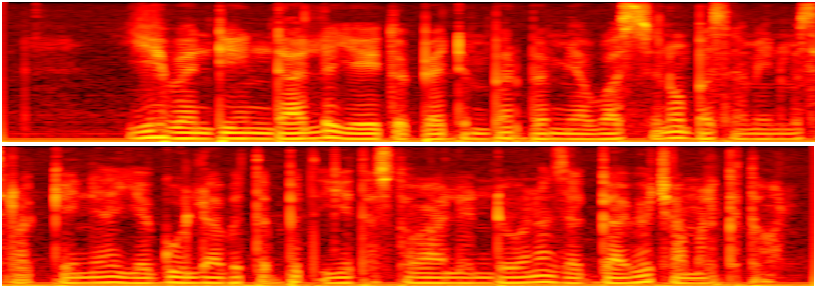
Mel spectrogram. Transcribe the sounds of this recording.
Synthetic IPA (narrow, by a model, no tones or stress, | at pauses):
jɪhbənd̪ihɨnd̪alːəjɛit̪ʰjo̞pʼjad̪ɨmbəɾbəmːijawasɨnəwbəsəme̞nmɨsɾa̰kʰe̞nijajɛɡolːaβɨt̪ʼɨbːɨt̪ʼɨjːɛt̪ʰə̥st̪ʰəwalːəɨnd̪əho̞nəzəɡːaβiwo̞t͡ʃːaməlkɨ̥t̪ʰəwal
